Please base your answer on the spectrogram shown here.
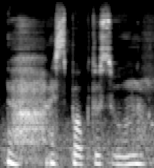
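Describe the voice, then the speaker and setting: A woman's voice: mid-range voice, little pitch movement, extremely slow, background noise. A woman playing a spirited young romance game heroine, wry, playful and direct. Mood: hushed, wry. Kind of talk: romance game dialogue acting. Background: music.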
